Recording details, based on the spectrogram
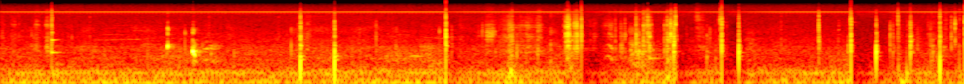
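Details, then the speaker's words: Baby girl with hiccups: repeated brief, sharp hiccup sounds at irregular intervals over steady room hum, with a few soft noises between. Infant hiccups. "Look who's got hiccups."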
